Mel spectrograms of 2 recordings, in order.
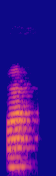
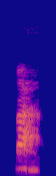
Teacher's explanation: The difference between the sound pa and ba is the sound pa doesn't vibrate or voiceless, while the sound ba vibrates or voice.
